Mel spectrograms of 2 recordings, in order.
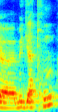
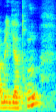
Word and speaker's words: Megatron: Et Megatron, je ne dirais pas Megatron, je dirais Megatron.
